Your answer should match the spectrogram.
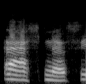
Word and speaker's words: Aspnes: It's Aspnes, yep.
